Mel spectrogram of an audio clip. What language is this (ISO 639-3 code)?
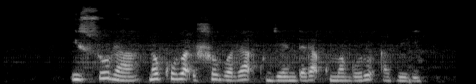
kin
